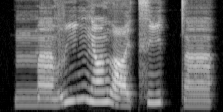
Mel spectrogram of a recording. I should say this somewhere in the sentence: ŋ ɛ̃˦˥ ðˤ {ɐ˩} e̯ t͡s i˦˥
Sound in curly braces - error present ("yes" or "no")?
no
